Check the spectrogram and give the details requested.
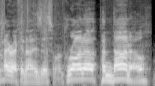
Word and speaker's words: Grana Padano: Grana Padano. Grana Padana? Grana Padana. It's Padano.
